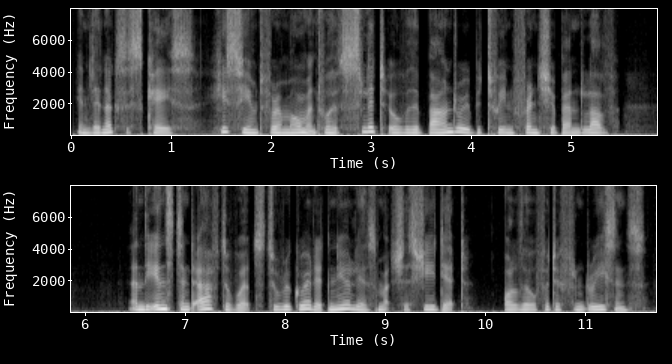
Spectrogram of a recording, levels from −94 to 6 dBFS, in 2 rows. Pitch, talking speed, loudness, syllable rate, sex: 185 Hz, 180 wpm, -19 LUFS, 5.1 syllables/s, female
